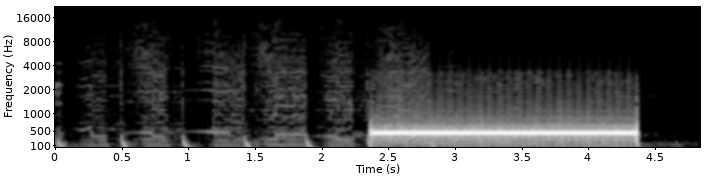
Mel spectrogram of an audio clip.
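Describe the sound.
A telephone dial tone sounds after a disconnected call: a steady, loud, unwavering single tone holds for about two seconds, then cuts off abruptly.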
